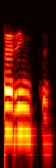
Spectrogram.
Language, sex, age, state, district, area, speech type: Tamil, female, 60+, Tamil Nadu, Krishnagiri, rural, conversation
